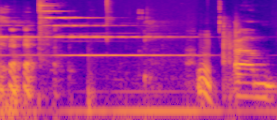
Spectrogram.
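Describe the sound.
A single bright bell strike, rung as a drinking-game cue, rings out loud, its metallic tone sustaining and slowly fading over about three seconds while people talk and exclaim around it.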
